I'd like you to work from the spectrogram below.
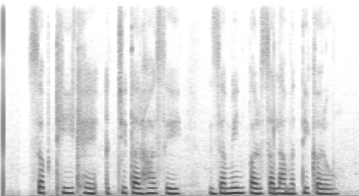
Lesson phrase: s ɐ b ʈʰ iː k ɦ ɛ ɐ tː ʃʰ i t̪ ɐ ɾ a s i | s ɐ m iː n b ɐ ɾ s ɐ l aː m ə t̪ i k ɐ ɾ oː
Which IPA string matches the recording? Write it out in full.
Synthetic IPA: s ɐ b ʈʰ iː k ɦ ɛ ɐ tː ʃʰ i t̪ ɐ ɾ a s e | z ɐ m iː n p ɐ ɾ s ɐ l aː m ə t̪ i k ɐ ɾ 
